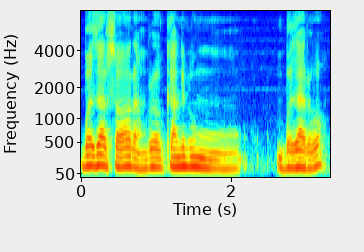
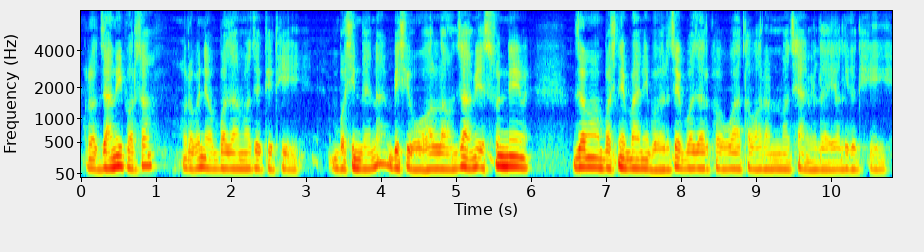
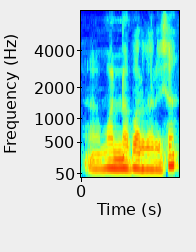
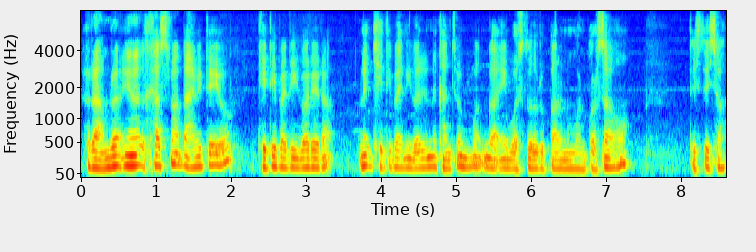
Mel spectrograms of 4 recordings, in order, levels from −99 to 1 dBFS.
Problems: constant background noise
